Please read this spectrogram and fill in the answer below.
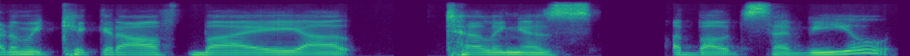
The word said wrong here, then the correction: Savills: I like to say travels with Savills. That's a good way to remember the pronunciation of the brand.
